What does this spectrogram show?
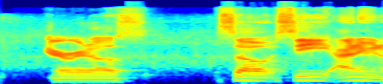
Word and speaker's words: Gyarados: So, and I don't even know Gallardis very well. So, I know he's like a good Pokemon, but like Gyarados. Gyarados.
